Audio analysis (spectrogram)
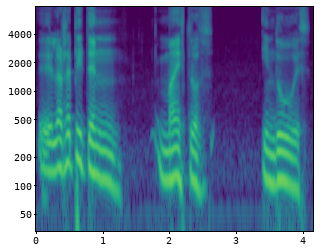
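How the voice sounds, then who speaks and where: A man hosting a live radio talk show, explaining ideas to listeners and repeating key points slowly. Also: medium pitch, expressive, darkish tone, dry recording. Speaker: radio host. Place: radio studio. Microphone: studio microphone.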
